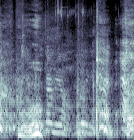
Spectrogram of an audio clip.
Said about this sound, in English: I'm not even smoking. I'm coughing over here. You got a secondhand high.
